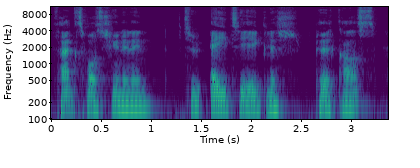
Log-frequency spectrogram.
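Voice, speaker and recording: Man, podcast host, pronunciation lesson, explanatory, self-correcting, medium pitch. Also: level tone, a little slow, a bit bright. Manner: explanatory, often restarts and corrects himself.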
